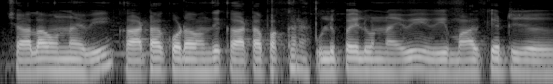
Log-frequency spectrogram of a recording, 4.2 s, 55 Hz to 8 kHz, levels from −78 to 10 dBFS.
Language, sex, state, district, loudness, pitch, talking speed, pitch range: Telugu, male, Andhra Pradesh, Visakhapatnam, -19 LUFS, 120 Hz, 190 wpm, 115-125 Hz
